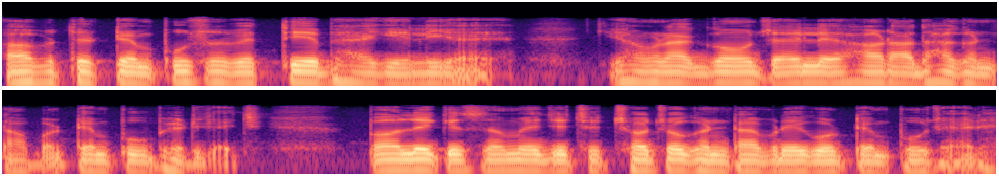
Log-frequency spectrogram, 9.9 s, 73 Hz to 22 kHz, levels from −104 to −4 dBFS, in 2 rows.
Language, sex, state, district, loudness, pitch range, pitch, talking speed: Maithili, male, Bihar, Saharsa, -18 LUFS, 90-95 Hz, 95 Hz, 195 wpm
